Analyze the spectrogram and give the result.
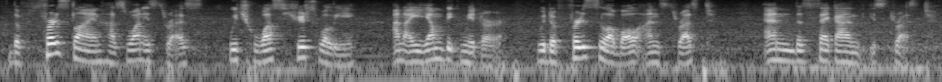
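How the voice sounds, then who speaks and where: A woman giving a class presentation on a poetry form, speaking carefully with some halting restarts. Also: a bass voice, a little hiss or hum, poor audio. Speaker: student presenter.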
